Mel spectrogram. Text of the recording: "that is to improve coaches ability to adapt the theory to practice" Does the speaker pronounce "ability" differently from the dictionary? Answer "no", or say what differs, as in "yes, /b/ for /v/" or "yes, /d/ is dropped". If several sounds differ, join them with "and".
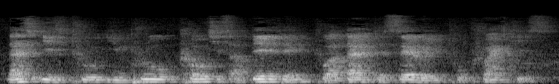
yes, /n/ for /l/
